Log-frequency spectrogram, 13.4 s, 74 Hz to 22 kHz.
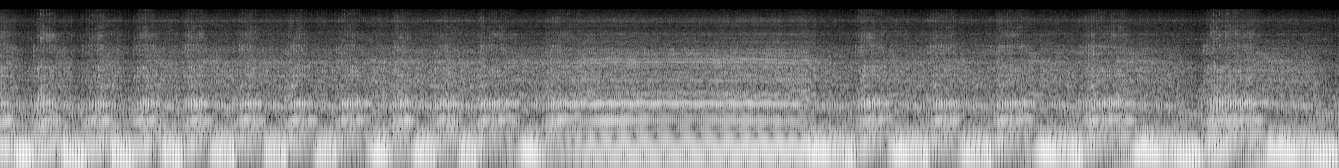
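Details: Honda Wave 110i after cam chain reassembly and adjustment: engine revs up and settles back smoothly with no rattle or whine from the top end; cam chain sounds quiet.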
